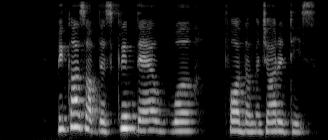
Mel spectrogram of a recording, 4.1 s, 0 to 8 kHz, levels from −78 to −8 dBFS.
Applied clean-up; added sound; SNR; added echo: neural mask model DeepFilterNet 3.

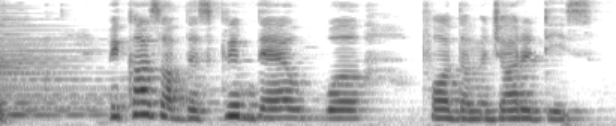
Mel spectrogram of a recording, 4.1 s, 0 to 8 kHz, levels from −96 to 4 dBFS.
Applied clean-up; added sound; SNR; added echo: classical method WPE with log-MMSE.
